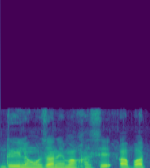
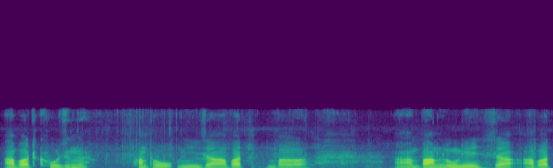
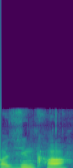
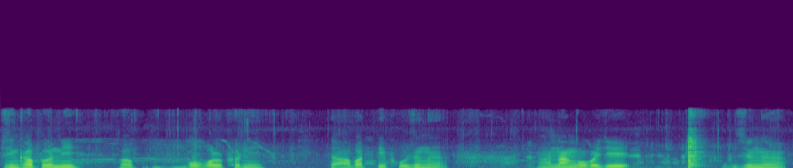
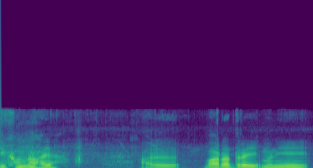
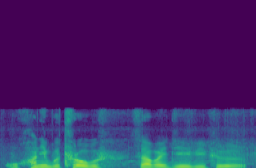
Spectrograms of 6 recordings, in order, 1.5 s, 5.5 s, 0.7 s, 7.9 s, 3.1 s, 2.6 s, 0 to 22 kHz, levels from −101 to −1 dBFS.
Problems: constant background noise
